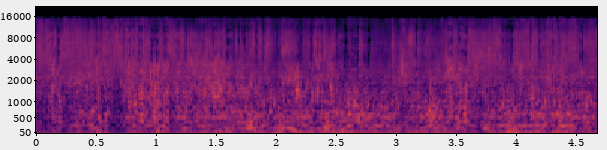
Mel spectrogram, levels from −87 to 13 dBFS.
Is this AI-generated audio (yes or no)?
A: yes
